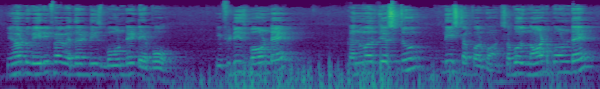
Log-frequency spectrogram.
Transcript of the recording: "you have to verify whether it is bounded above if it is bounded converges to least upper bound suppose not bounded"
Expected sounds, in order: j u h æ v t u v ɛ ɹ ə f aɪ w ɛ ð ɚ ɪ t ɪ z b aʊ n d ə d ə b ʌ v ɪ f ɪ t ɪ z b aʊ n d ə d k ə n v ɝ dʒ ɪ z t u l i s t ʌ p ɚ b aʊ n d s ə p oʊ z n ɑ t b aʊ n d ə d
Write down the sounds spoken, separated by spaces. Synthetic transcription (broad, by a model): j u h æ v t u v ɛ ɹ ə f aɪ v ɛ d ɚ ɪ t ɪ z b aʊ n d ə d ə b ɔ ɪ f ɪ t ɪ z b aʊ n d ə k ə n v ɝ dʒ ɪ s t u l i s t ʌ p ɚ b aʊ n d s ə p oʊ z n ɑ t b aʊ n d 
